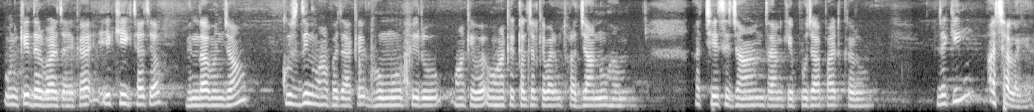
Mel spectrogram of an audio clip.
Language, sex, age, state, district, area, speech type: Maithili, female, 30-45, Bihar, Purnia, rural, spontaneous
